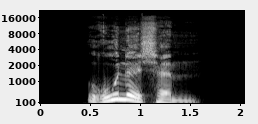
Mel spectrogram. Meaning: strong dative masculine/neuter singular of runisch
- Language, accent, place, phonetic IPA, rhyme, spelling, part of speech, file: German, Germany, Berlin, [ˈʁuːnɪʃm̩], -uːnɪʃm̩, runischem, adjective, De-runischem.ogg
